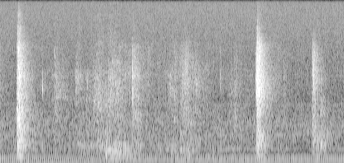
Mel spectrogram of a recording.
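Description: A man opens a door: a sharp click of the latch, a low brief creak, then another knock and a softer bump as it swings and settles. No one speaks.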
